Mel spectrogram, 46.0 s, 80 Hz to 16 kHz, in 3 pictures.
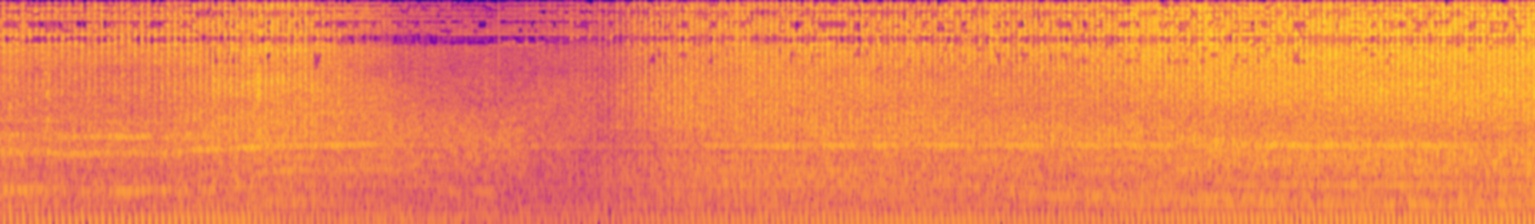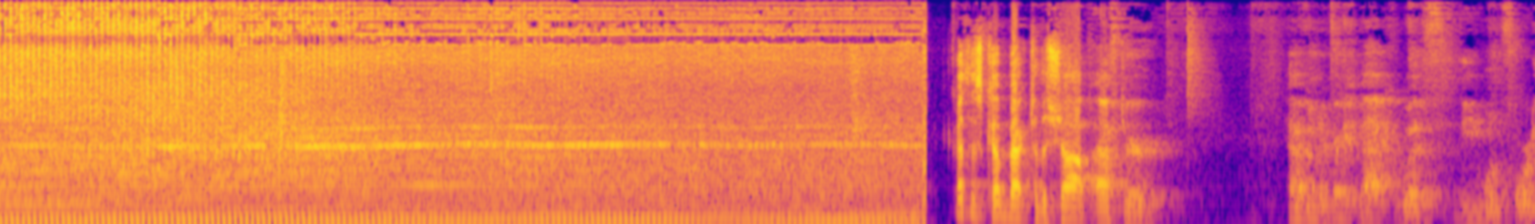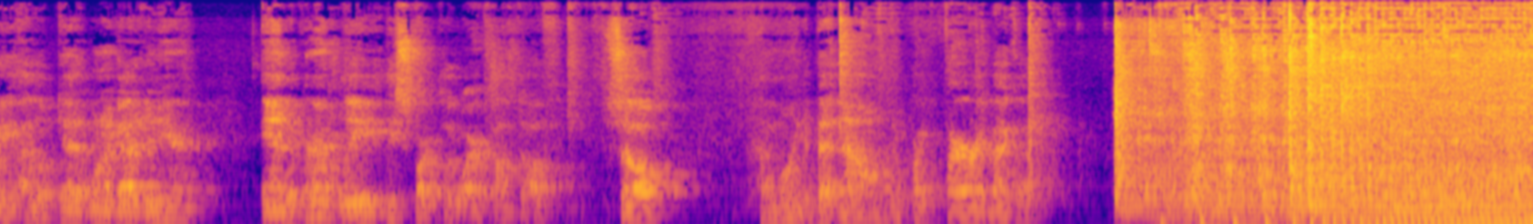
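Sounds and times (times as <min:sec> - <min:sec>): garden tractor engine running: 0:00.0 - 0:24.6, 0:41.8 - 0:46.0.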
